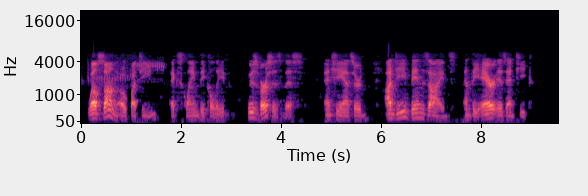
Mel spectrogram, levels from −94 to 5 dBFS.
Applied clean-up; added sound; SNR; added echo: classical method spectral subtraction.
